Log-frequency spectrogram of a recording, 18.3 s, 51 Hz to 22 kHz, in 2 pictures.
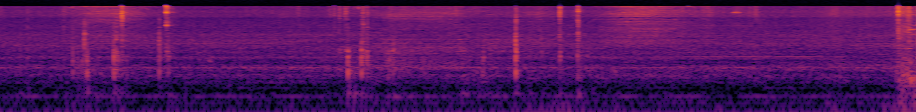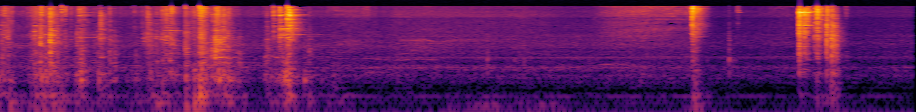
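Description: Small metal clicks and clinks of a Traxxas 380 brushless motor being handled and taken apart on a steel bench and vise, with a busier run of clattering about nine to twelve seconds in and a few sharp clicks near the end.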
